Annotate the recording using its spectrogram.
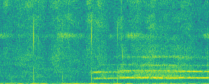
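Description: A bird's long held call, starting about a second in, steady in pitch with one clear overtone.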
